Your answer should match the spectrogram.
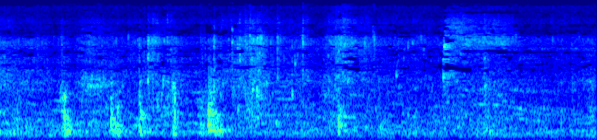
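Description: Water sloshing and splashing around a scuba diver moving chest-deep in a shallow canal, in a run of irregular small splashes.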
